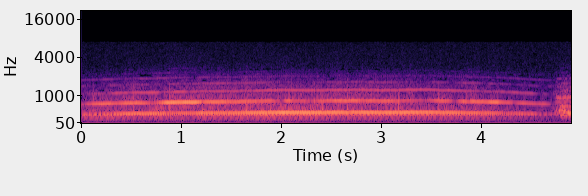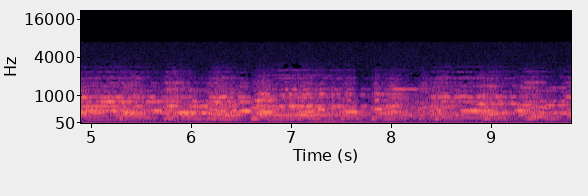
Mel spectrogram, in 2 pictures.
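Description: The loud engine of a Buick touring car carrying escaping bank robbery suspects drones with a steady, humming pitch, then shifts into a rougher, sputtering rumble as it keeps running. No one speaks.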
